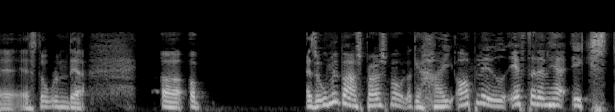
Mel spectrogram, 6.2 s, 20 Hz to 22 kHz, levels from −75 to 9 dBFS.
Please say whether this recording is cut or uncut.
cut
